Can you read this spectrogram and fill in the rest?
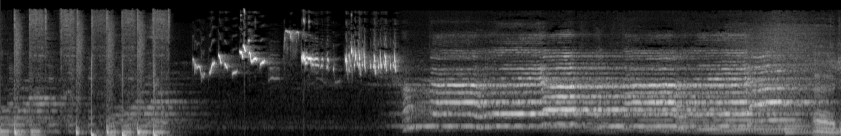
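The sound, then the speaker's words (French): Parrots call in the greenhouses of Auteuil in the Bois de Boulogne, Paris, in a burst of sharp, squawky chirps, followed by a long, steady whistling cry that holds for several seconds. A few percussive knocks come first. No one speaks. “Ils ont fondé il y a deux ans leur propre label Distill Records et nous en parlent entre deux chants de perroquets”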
